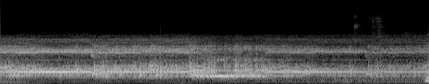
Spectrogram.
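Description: Closing drone of a live rock band: held electric guitar tones through effects pedals hang on and slowly fade after the low bass drone cuts out just after the start. The first scattered claps come near the end.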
